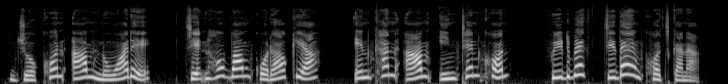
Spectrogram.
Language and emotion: Santali, disgusted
